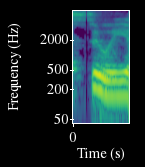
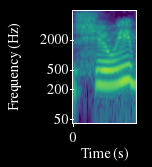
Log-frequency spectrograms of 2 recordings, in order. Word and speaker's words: Tsui: I'm with Megan today your last name is Stewie is that correct uh we pronounce it chewy but your clothes which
